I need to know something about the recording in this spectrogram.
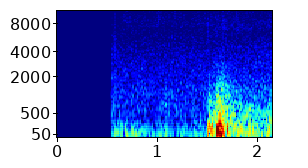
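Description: Thunderstorm sound effect: a steady rain hiss comes in about half a second in, then a loud, deep roll of thunder about a second later.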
